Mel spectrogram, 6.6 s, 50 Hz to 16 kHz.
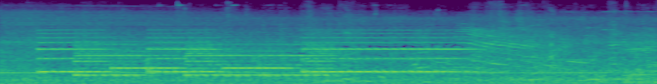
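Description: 485 series electric train's musical horn playing a short melody of held notes for about four seconds, its pitch sliding down as it dies away. A steady hum runs underneath.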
